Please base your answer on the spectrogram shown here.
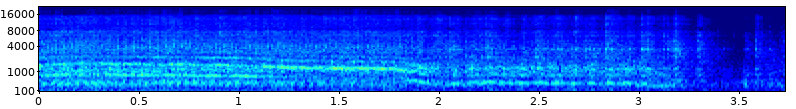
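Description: Longarm quilting machine stitching with a Westalee crosshatch guide, a steady fast mechanical whir close by that holds even, then eases off near the end.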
